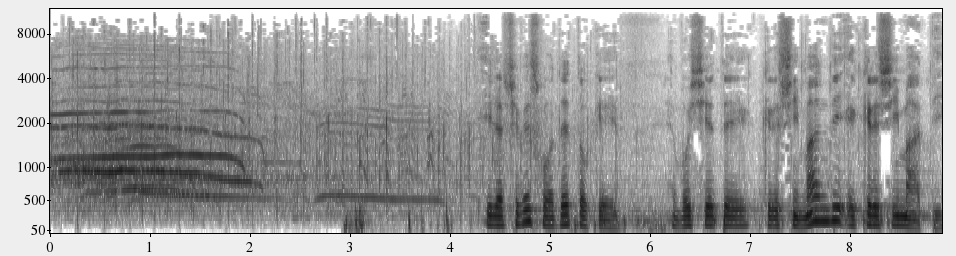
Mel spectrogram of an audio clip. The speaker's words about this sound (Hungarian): Fél órás várakozások után érkezett meg a pápa hozzájuk, és rögtön bocsánatot kért a késésért, amire lelkes tapsal válaszoltak.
